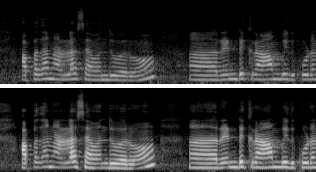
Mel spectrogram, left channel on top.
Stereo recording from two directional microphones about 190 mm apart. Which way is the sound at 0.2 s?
50° right (ahead or behind).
